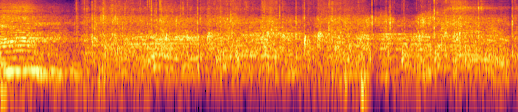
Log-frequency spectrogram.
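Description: Schoolchildren clapping together at an elementary school Isra Mi'raj commemoration, a loud burst of group clapping with a few sharper accented claps, and voices mixed in.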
